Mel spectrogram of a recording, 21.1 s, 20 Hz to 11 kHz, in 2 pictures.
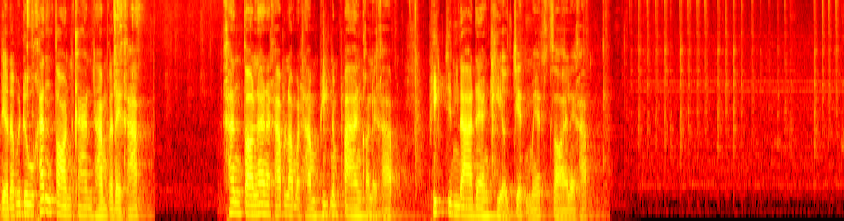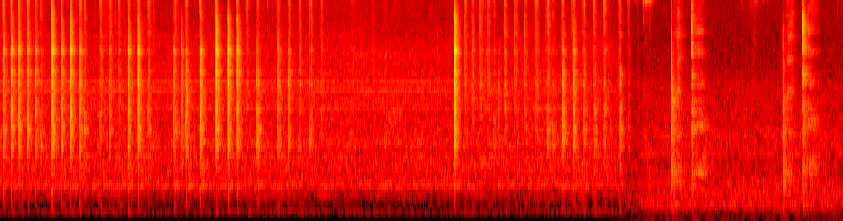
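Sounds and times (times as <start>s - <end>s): knife tapping on cutting board: 10.6s - 14.3s.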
